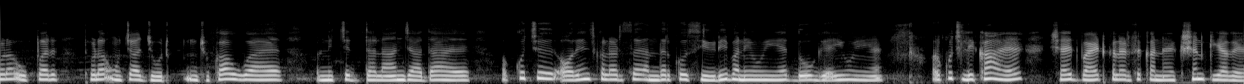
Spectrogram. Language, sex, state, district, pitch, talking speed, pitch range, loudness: Hindi, female, Chhattisgarh, Balrampur, 215 Hz, 180 wpm, 200-230 Hz, -14 LUFS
